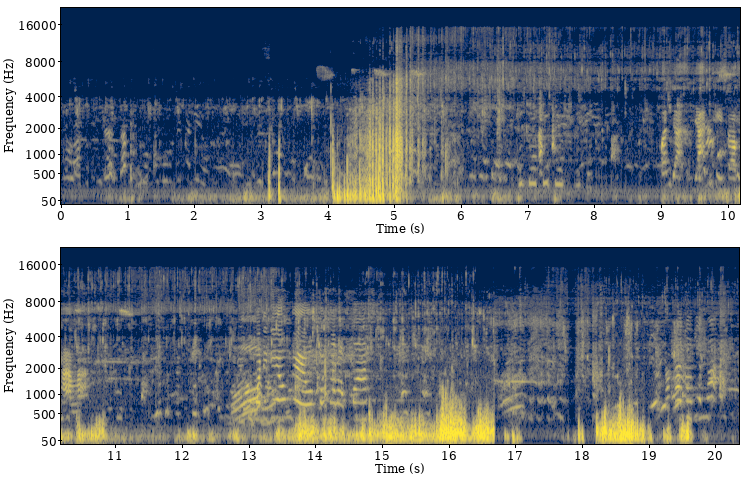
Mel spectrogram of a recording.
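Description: Voices of several people talking and calling at a distance, broken by a few loud bursts of low rumbling noise.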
